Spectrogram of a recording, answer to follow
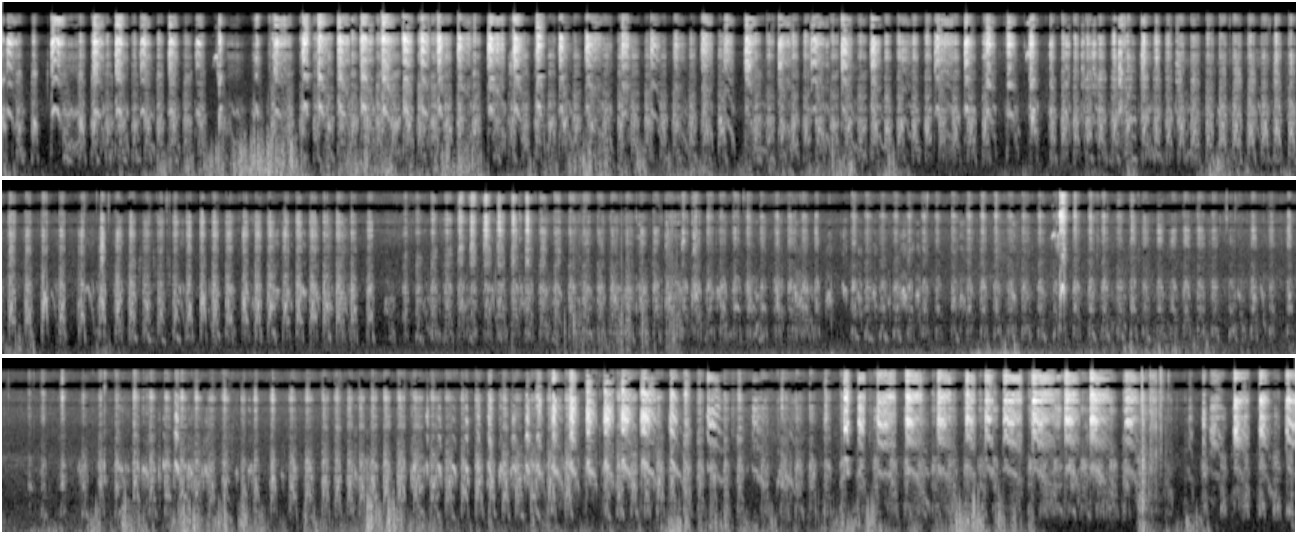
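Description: Red squirrel close to the microphone at a seed feeder, making a fast, steady run of clicks and crackles.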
